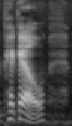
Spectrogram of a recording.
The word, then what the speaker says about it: Pickell: chapter four dr pickle actually his name was dr pickell with the accent on the second syllable but that wasn't why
